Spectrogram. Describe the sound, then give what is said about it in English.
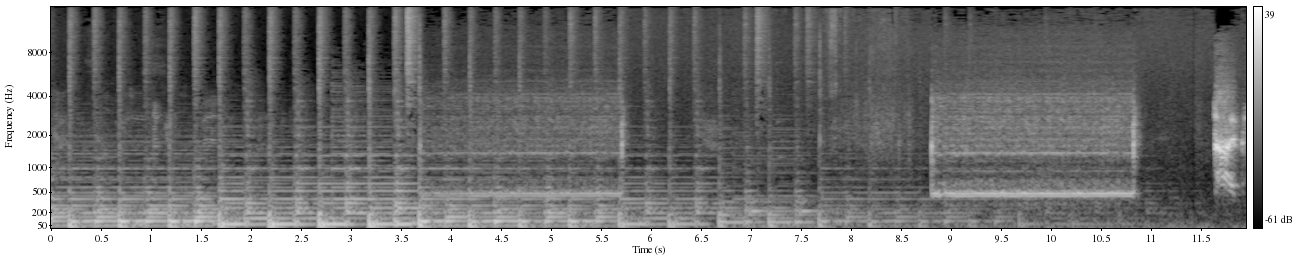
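A cell phone on speakerphone in a library being dialed for a fact-checking call for The New Yorker, a run of short electronic keypad tones followed by steady, sustained ringing tones that start and stop, with no one speaking. “I mean, we could do it on speakerphone in the library, on my cell phone.”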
